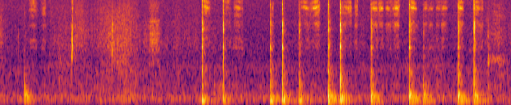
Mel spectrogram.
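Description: Chalk writing on a blackboard: a few faint strokes, then from about halfway a quick run of sharp taps and short scrapes, two to three a second, as figures are written.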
